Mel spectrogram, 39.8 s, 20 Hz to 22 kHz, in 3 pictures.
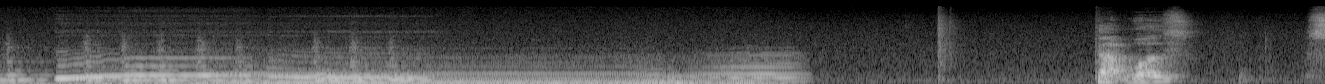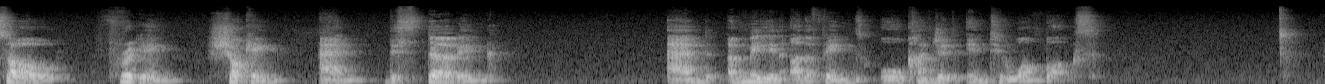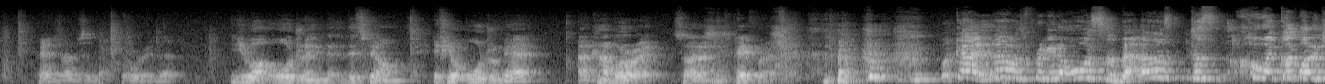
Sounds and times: Speech: 11.0 - 12.0, 13.1 - 18.3, 19.9 - 24.4, 26.9 - 35.0, 35.7 - 39.7.

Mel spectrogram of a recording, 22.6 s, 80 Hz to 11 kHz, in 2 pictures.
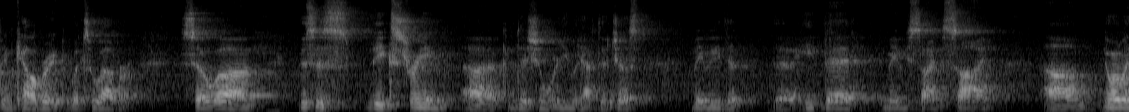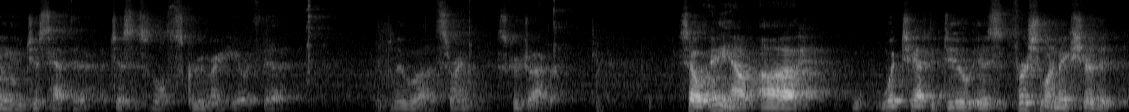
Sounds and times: Speech: 0.0 - 14.3, 15.1 - 16.9, 18.1 - 22.5.

